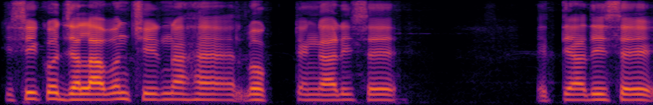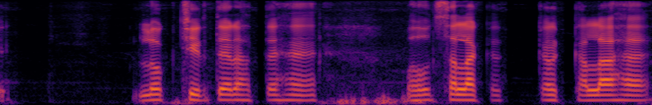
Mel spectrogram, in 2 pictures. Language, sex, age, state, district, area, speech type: Hindi, male, 18-30, Bihar, Muzaffarpur, urban, spontaneous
